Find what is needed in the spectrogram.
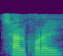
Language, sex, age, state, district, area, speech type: Bodo, male, 60+, Assam, Baksa, rural, spontaneous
